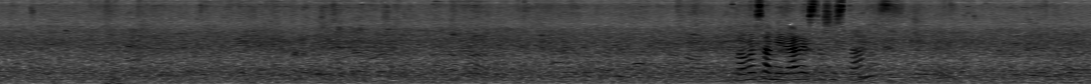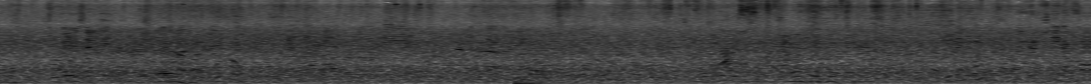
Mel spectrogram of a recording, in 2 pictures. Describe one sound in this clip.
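A crowd of people chatter all around in a large echoing hall.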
